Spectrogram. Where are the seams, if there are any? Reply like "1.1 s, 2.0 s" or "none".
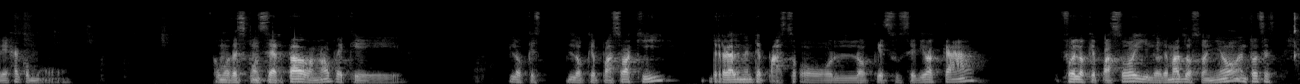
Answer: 3.3 s, 7.9 s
